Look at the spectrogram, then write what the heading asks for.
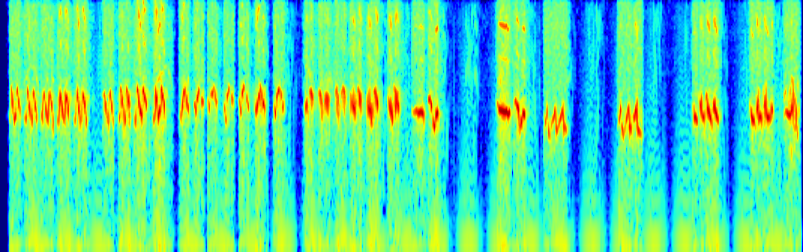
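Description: A bird chirping in fast runs of short, high chirps, about ten a second, with pauses of half a second to a second between runs. A steady low hum runs underneath.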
